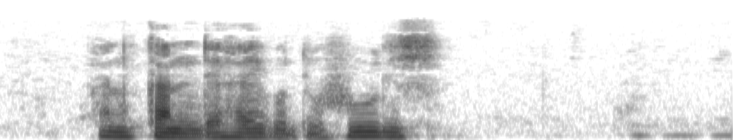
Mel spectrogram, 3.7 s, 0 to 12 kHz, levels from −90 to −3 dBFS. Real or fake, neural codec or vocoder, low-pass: real; none; 7.2 kHz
